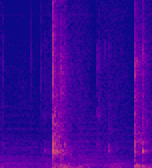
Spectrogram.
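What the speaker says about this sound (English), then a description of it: "keyboard" Brief bursts of clicking on a computer keyboard while entering a manager name in a football management game, two short clusters of keystrokes separated by a pause, close and fairly quiet with no talking.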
